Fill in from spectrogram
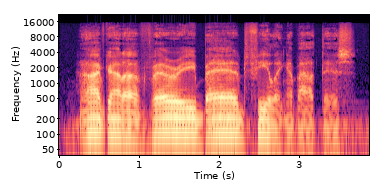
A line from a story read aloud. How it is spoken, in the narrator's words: Solo murmured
